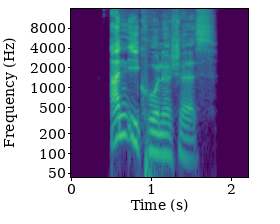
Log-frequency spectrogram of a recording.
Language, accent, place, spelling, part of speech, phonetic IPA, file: German, Germany, Berlin, anikonisches, adjective, [ˈanʔiˌkoːnɪʃəs], De-anikonisches.ogg
- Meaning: strong/mixed nominative/accusative neuter singular of anikonisch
